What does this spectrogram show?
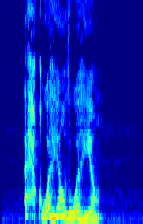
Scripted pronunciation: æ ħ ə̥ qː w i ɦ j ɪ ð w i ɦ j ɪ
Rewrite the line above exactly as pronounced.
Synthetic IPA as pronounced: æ ħ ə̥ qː w æ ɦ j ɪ ð w æ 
